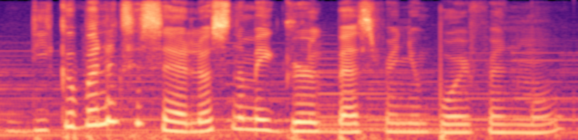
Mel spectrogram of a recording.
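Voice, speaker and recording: A woman's voice: medium pitch, animated, brisk, mellow, close to an everyday voice. A woman playing a guarded, blunt, introverted young female student in a radio drama, speaking in a frank, dry way. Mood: blunt, defensive. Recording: music bed behind dialogue.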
